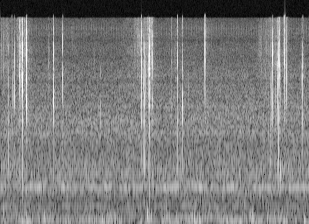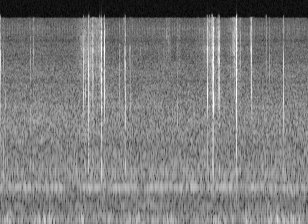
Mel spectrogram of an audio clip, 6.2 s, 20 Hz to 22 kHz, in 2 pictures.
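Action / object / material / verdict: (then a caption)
tap / sealed plastic foil card pack / plastic foil / none. Long nails tap and scratch a flat, sealed plastic foil Digimon Carddass EX-01 card pack held close to the camera. Crisp, bright ticks and crinkly scrapes come in short clusters over a low, rumbling background with a faint steady tone underneath.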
